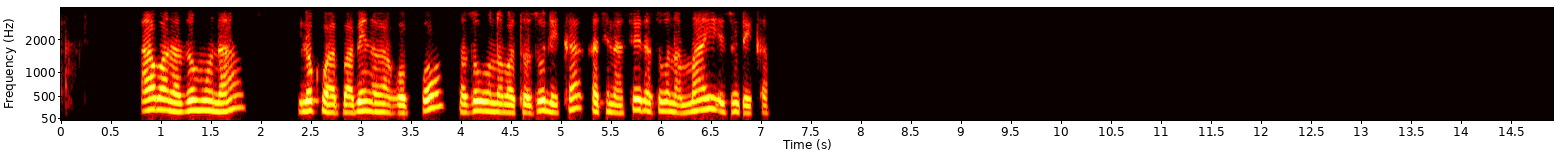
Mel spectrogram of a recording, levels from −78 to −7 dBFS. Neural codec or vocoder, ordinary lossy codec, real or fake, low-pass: vocoder, 44.1 kHz, 128 mel bands, Pupu-Vocoder; Opus, 16 kbps; fake; 3.6 kHz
